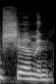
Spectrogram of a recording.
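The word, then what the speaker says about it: Shame: Dino and you I'm chemin thank you so much for pronouncing my name correctly oh you're welcome yeah it's a it's SH AME yes SH AME yes of course I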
